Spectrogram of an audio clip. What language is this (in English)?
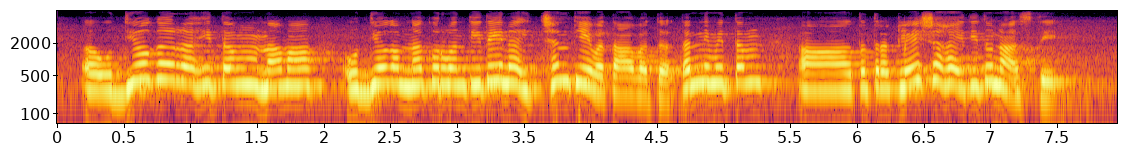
Sanskrit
